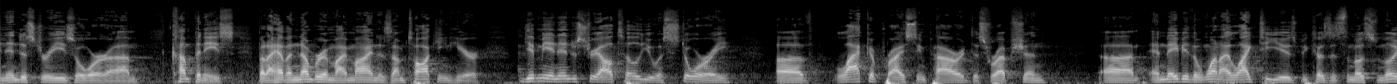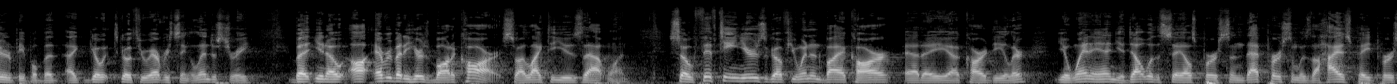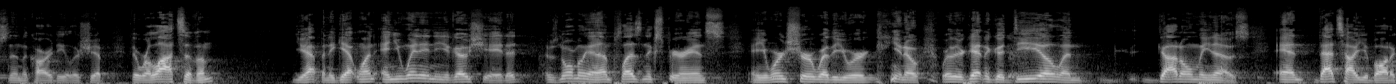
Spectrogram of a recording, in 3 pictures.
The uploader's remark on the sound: A special episode from the annual meetings of the Fund and World Bank in Washington. On an all-star panel.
